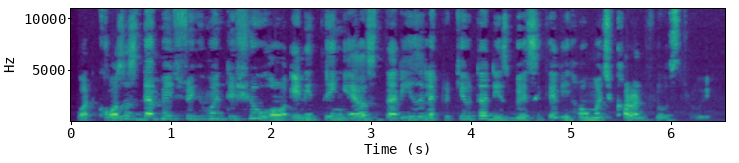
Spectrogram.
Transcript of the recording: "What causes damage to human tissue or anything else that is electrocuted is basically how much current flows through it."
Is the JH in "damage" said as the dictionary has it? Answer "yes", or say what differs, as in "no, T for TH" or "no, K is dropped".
yes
